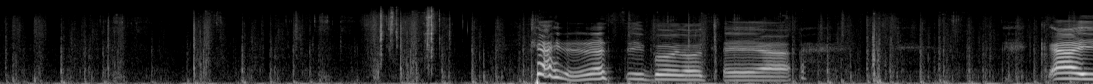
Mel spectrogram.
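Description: Footsteps crunch quickly over dirt and grass.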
